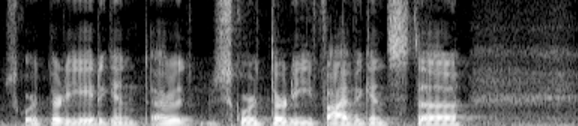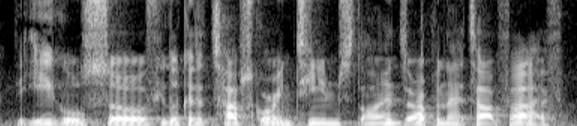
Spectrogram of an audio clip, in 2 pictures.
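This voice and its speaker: A man hosting a sports betting podcast, talking casually through picks while nasal from a cold, low-key with frequent ums and restarts. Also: fairly even intonation, moderate pace, a little mellow.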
